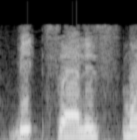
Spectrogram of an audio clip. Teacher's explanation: memindahkan harokat hamzah kepada yang sebelumnya · Term: nakal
